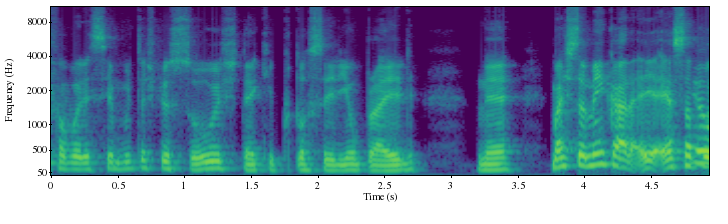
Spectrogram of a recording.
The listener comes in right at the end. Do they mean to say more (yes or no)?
no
